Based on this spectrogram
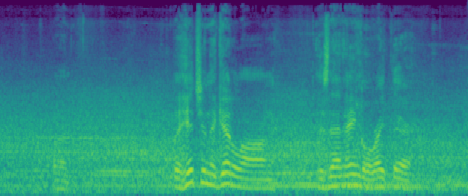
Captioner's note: street noise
